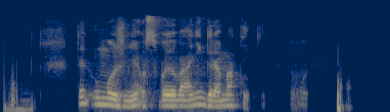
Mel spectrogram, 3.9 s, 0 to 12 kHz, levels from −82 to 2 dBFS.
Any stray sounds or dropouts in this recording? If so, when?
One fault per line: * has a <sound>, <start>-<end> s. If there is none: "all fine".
* has a laugh, 2.9-3.1 s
